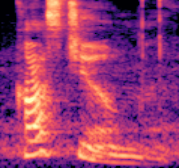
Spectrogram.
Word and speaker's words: costume: Costume, veja que aqui não pronunciamos o E no final.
